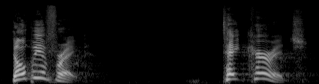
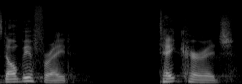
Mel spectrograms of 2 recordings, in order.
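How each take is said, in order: First: High, emphatic call over a storm; proclaiming. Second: Low, soft, calming delivery; gentle reassurance. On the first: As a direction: proclaim each phrase firmly, with pauses between. First take of Jesus's three things. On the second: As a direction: comfort someone quietly, phrase by phrase. Repeats Jesus's words as comfort. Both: Acted.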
